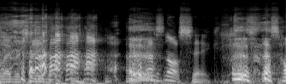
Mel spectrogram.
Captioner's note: all laughing loudly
